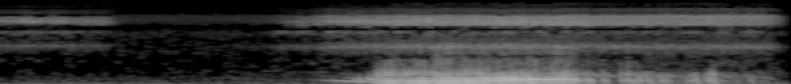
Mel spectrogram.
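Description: A sleeping caracal snores with a low, rattling, rasping breath that swells and fades.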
